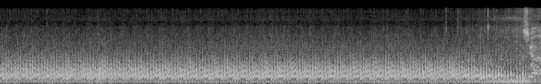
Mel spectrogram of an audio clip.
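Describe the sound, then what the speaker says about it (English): A modified 1998 Subaru WRX idles close by, its exhaust giving a steady, loud, throbbing drone that holds unchanged throughout. "demonstrate the sound of this particular car with the exhaust system"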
